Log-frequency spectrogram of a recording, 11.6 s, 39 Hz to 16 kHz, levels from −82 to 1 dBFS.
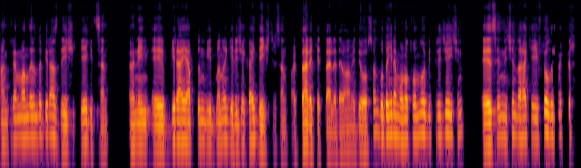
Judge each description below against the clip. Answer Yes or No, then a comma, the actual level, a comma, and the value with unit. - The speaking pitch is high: No, low, 110 Hz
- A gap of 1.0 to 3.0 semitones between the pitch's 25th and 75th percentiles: No, average, 4.7 semitones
